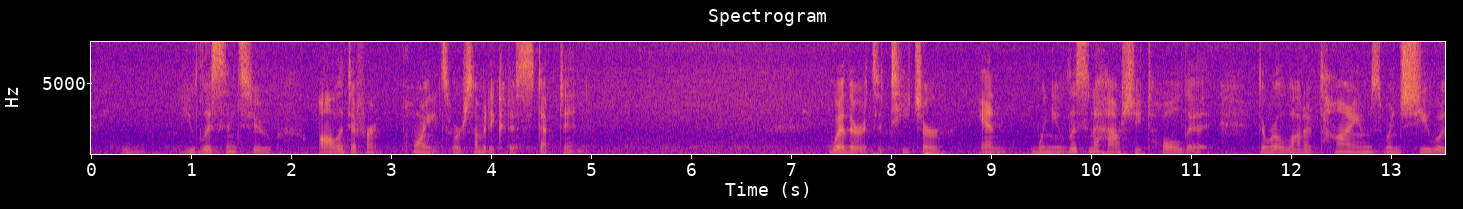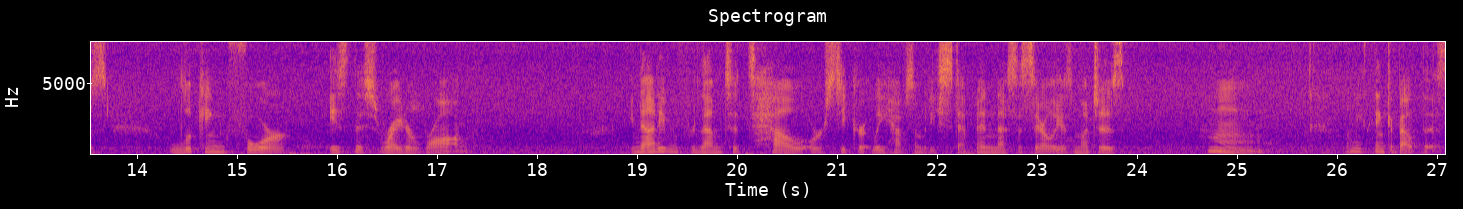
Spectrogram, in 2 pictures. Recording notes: This interview is from a recent conference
